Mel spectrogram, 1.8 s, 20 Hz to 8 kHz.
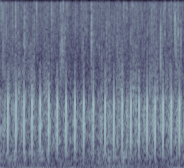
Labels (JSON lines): {"label": "biophony, rattle", "recorder": "SoundTrap 500"}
